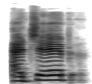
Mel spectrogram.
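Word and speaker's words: Ajaib: And I also noticed there were a ton of investment apps that got attention, like Pingdu, Bbit, Ajib. I don't know if I'm pronouncing that correctly. – Yeah, that's right.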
